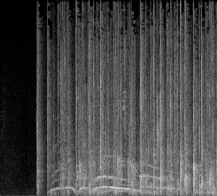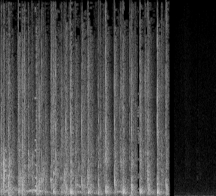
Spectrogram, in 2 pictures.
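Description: Children clapping, with voices calling out over the applause; it starts about a second in and cuts off suddenly near the end.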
